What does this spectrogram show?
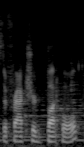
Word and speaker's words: The Fractured but Whole: we got South Park the fractured but whole which is how you're supposed to pronounce it it's the fractured buckle which looks like a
